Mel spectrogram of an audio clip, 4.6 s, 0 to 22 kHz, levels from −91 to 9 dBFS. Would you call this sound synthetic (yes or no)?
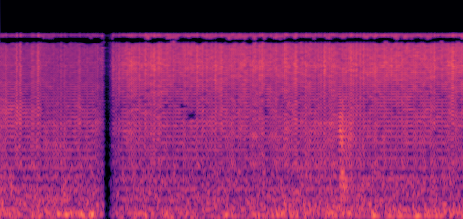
yes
